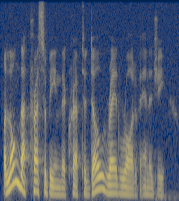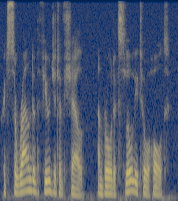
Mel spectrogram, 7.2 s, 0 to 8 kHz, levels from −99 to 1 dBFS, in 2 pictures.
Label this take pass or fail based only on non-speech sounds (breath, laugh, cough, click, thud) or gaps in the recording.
pass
